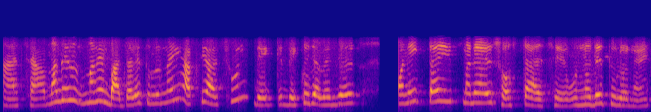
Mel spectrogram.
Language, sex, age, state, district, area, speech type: Bengali, female, 30-45, West Bengal, Cooch Behar, rural, conversation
